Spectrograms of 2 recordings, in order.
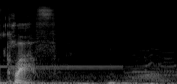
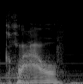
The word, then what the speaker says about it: Clough: My name's Clough. Clough. How do you spell that? Well, C-L-O-U-G-H. I know it sounds like Clow, Clue, and then suddenly I'm not a double O anything anymore.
